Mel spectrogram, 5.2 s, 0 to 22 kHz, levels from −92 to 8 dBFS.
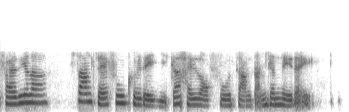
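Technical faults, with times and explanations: Throughout, G.729 codec: the speech is rebuilt from a vocal tract model, pitch prediction and a few pulses per frame, so it sounds plainly rough and synthetic, not merely muffled as a simple low-pass would leave it, with nothing above 4 kHz, which fits an 8 kbit/s G.729A stream.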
